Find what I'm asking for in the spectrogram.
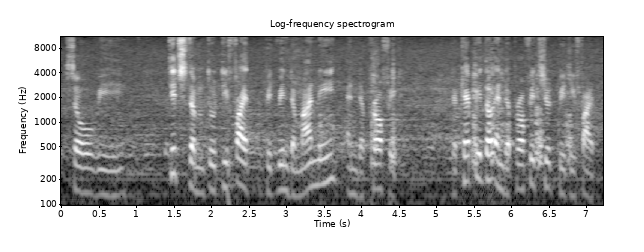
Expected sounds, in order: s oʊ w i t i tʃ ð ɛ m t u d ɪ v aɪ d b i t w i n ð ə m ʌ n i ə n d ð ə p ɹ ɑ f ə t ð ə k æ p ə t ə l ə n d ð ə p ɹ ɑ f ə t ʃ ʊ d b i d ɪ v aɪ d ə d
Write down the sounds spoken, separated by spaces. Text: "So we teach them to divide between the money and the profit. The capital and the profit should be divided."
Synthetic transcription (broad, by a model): s oʊ w i t i tʃ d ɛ m t u d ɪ f aɪ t b i t w i n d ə m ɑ n i ə n d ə p ɹ ɑ f ə t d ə k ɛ p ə t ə l ə n d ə p ɹ ɑ f ə t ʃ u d b i d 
